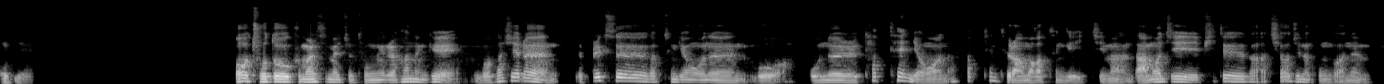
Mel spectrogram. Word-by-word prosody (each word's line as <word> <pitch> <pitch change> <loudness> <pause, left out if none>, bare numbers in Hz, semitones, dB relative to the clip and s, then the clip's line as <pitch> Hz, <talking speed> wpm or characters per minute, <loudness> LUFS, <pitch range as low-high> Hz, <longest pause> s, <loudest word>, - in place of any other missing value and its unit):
네네. 75 -3 -6 2.0
어 - - +7
저도 125 -1 +8
그 115 - -3
말씀에 120 -2 +3
좀 100 -3 -7
동의를 105 +2 -1
하는 130 -4 +1
게 115 -2 +1
뭐 95 0 -4
사실은 140 - +1 0.2
넷플릭스 155 -5 +1
같은 125 -1 -5
경우는 105 -4 -2
뭐 - - -3
오늘 95 -1 0
톱 180 0 -8
10 170 -8 -1
영화나 85 - -3
톱 - - -10
10 175 -2 -8
드라마 95 -1 +1
같은 95 +1 -5
게 90 - -4
있지만 80 -3 -6
나머지 125 -2 +2
피드가 135 -3 -2
채워지는 120 -5 -4
공간은 80 +1 -7
110 Hz, 255 characters per minute, -21 LUFS, 95-130 Hz, 2.0 s, 저도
